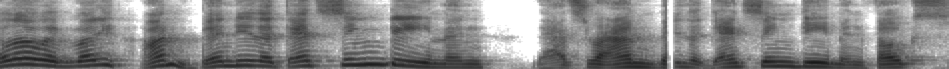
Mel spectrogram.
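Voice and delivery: put-on cartoon demon character voice. Showing viewers the voice done for Bendy the Dancing Demon. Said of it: "I do a very good impression of Bendy".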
